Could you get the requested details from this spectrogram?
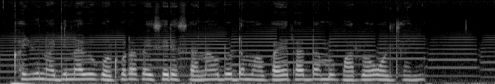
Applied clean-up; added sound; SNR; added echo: none; Trumpet; 17 dB; none.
